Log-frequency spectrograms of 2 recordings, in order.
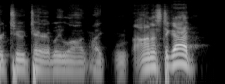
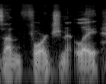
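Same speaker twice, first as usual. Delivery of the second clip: resigned, low; 10 semitones lower, 9 dB quieter, faster than usual. Real, not acted. Repeated word, then low resigned echo.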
